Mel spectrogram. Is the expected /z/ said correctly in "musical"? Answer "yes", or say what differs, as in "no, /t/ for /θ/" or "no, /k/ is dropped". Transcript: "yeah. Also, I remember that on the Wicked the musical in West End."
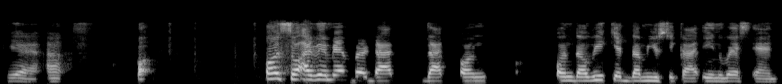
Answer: no, /s/ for /z/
